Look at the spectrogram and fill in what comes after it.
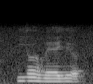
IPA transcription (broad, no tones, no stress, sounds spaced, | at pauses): j ʌ β ɛ lʲ ʌ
